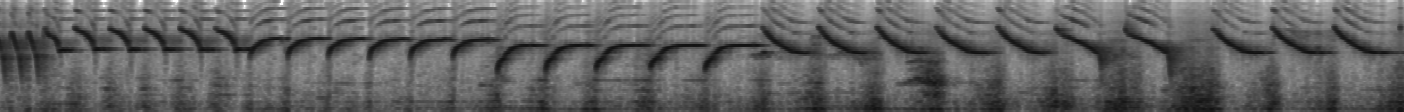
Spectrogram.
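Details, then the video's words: American singer canary song, loud and varied: series of upward-hooked whistled notes repeated in quick rhythm, shifting through several phrase types with sweeping slurs, over a constant low background hum. "the beautiful sound of the American canary."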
